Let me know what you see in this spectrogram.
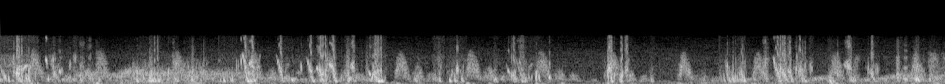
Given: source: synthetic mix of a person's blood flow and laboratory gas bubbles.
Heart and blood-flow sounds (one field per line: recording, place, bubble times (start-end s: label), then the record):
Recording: Doppler ultrasound of blood flow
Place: subclavian vein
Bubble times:
0.00-1.03 s: bubbles
1.31-2.09 s: bubbles
2.18-2.61 s: bubbles
2.75-3.58 s: bubbles
3.66-3.88 s: bubbles
4.13-4.22 s: bubbles
4.32-4.67 s: bubbles
4.92-5.00 s: bubbles
5.05-5.54 s: bubbles
6.04-6.37 s: bubbles
6.49-6.56 s: bubbles
7.19-7.50 s: bubbles
7.60-8.14 s: bubbles
8.27-8.61 s: bubbles
8.65-8.80 s: bubbles
8.94-9.46 s: bubbles
From the record:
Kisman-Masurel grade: 243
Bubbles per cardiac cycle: several, 3 to 8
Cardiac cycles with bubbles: 100%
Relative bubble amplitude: loud (0.450 to 0.775)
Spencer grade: 3 (all of the cardiac periods contain showers or single bubble signals, but not dominating or overriding the cardiac motion signals)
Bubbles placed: anywhere in the cardiac cycle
